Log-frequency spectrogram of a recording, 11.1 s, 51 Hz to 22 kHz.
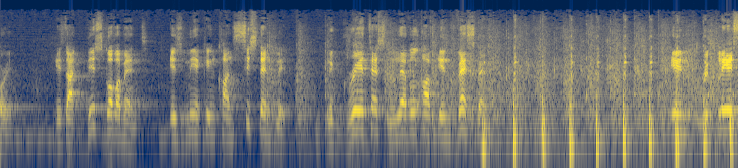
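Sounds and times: hands banging on wooden desks: 0:04.0 - 0:11.0.

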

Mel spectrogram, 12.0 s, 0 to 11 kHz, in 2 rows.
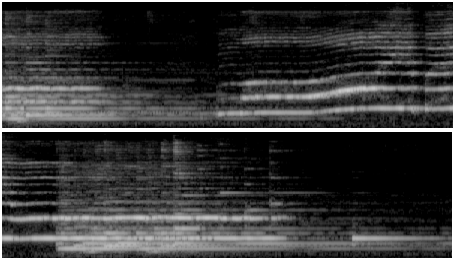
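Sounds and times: boy singing: 0:00.0 - 0:01.6, 0:02.8 - 0:09.7.

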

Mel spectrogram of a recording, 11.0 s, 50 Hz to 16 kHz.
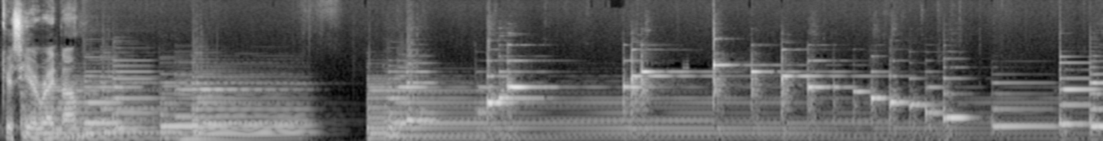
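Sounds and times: piano chords: 0:00.0 - 0:11.0
piano melody of single notes: 0:00.0 - 0:11.0.

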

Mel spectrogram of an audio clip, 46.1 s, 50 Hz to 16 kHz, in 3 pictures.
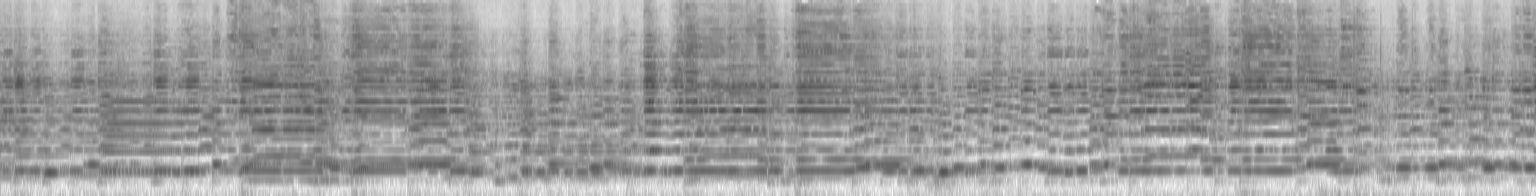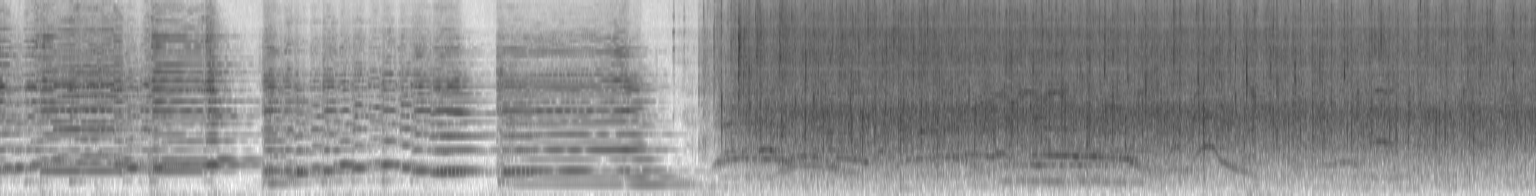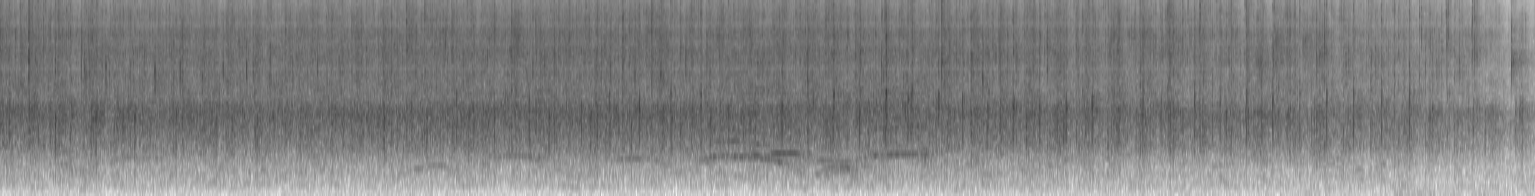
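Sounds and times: audience applauding: 0:22.2 - 0:46.0
voices whooping and cheering: 0:22.5 - 0:29.6, 0:34.8 - 0:40.3.

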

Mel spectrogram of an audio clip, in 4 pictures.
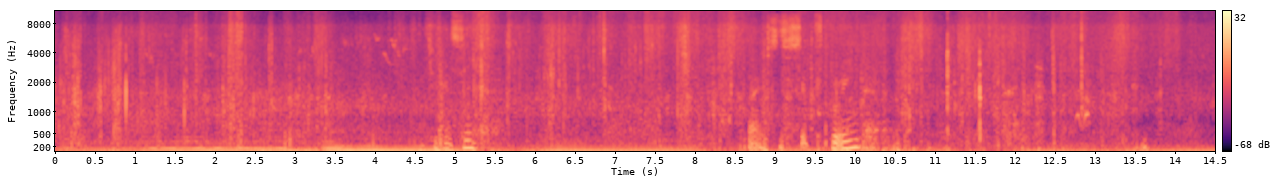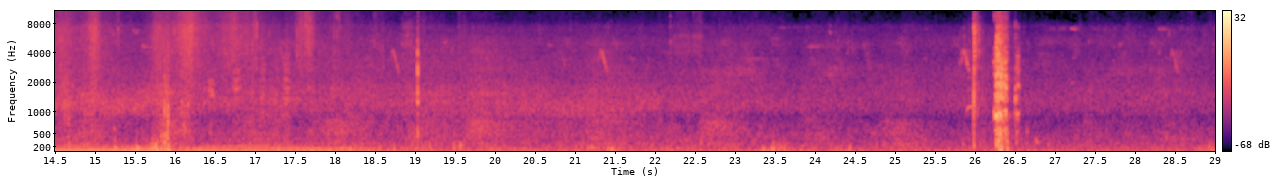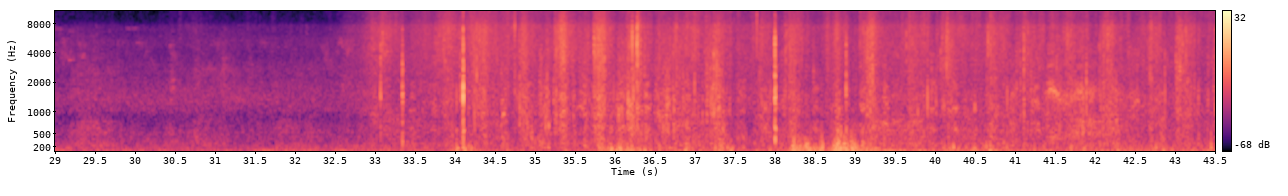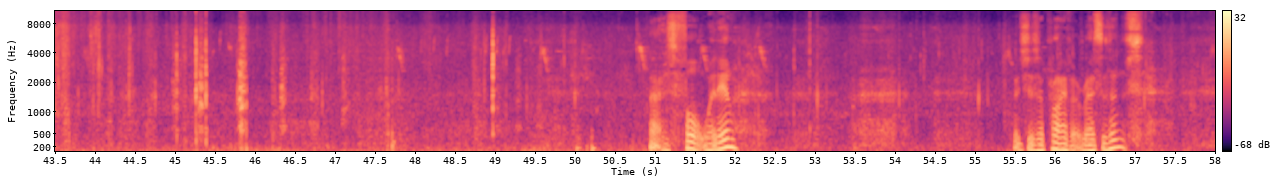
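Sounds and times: footsteps through grass: 0:00.0 - 0:18.4, 0:32.7 - 0:56.1.

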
